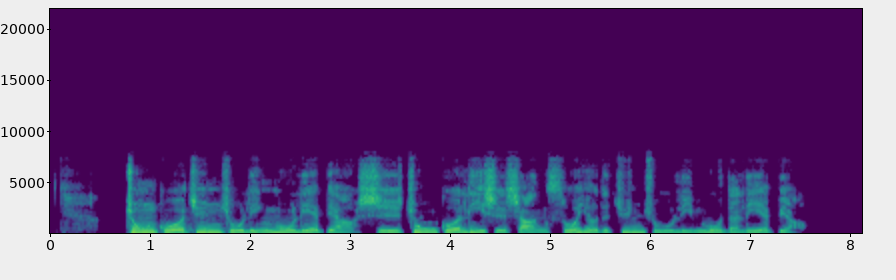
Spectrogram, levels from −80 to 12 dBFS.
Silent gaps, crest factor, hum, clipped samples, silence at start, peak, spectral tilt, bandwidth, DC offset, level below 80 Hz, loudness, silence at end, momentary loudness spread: 0.49-0.75 s, 7.23-7.27 s; 16 dB; none; under 0.1%; 0.1 s; -2 dBFS; -5 dB/octave; 7.8 kHz; under 0.1%; -58 dBFS; -17 LUFS; 0.65 s; 8 LU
